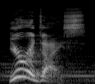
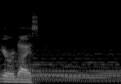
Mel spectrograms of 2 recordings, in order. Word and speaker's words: Eurydice: but with Beverly or you're a dice or eurydice however you will pronounce them eurydice is correct but I don't care I like your dice bam recharge those Shields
